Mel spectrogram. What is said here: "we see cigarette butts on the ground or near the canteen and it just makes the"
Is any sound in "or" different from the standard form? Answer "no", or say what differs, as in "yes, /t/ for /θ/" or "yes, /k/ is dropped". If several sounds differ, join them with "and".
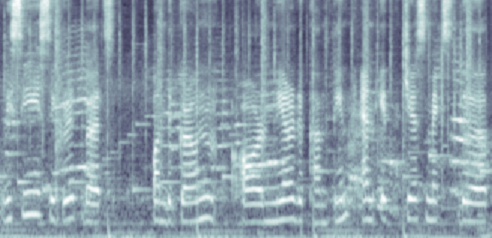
no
